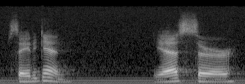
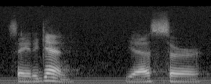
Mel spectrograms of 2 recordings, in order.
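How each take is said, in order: The two takes are said the same way.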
